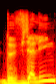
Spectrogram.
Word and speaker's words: Vialink: êtes directeur général de via link que je crois qu'on prononce à l'anglais ce via link la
